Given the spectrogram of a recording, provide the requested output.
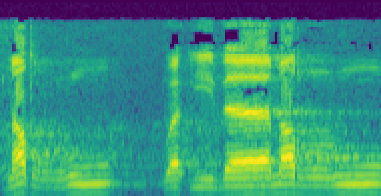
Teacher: Mar, ro-nya tebal dan bibir maju pada ro yang kedua.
